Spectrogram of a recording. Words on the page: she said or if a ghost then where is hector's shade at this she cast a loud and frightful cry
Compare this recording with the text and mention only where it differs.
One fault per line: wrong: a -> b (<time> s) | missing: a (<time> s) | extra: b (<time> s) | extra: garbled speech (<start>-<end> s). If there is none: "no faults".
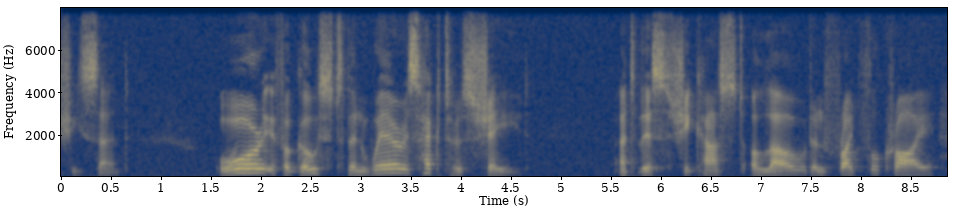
no faults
